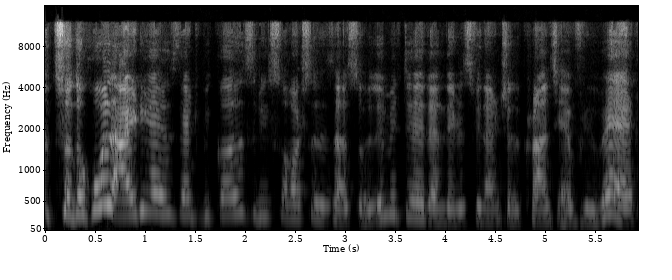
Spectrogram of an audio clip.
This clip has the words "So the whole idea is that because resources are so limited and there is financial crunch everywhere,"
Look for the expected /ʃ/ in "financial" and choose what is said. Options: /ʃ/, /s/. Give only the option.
/ʃ/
